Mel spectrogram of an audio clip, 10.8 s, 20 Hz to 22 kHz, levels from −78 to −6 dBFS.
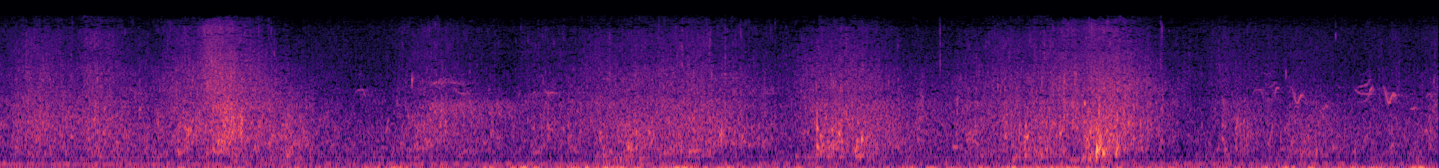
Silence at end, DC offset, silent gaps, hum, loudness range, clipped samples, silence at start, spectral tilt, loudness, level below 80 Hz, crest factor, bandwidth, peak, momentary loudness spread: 0 s; under 0.1%; none; none; 4 LU; under 0.1%; 0 s; -2.5 dB/octave; -31 LUFS; -44 dBFS; 22 dB; 16 kHz; -10 dBFS; 12 LU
